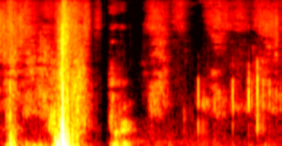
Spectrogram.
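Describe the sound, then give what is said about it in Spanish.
Dogs barking: one loud, harsh bark burst near the start, followed by fainter, scattered short sounds and quiet stretches. “Y abriré la puerta, creo que ya terminó el concierto de los perritos.”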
